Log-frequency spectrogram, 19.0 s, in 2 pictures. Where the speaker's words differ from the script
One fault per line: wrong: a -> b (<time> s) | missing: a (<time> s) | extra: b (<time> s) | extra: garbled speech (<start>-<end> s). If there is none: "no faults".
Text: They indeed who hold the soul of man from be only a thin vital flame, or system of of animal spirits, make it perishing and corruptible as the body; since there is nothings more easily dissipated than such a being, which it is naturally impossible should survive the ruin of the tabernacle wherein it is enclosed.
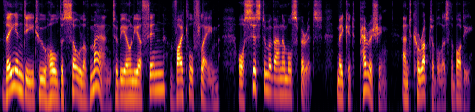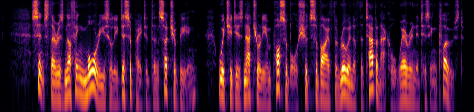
wrong: from -> to (2.2 s)
missing: of (5.5 s)
wrong: nothings -> nothing (10.8 s)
